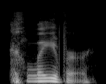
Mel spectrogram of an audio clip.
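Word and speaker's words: Kleve: as, but it's actually pronounced Claver, which is kind of Hmm. cool. I liked it better. And apparently Anne actually went by Anna, so really she should be called Anna of Claver, but Anna Cleves is how she's known, so we'll go with that.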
